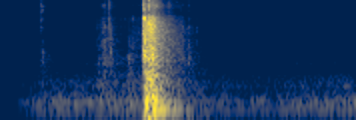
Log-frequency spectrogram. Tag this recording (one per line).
close
door
door-close
shut
slam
